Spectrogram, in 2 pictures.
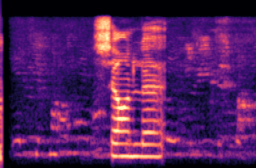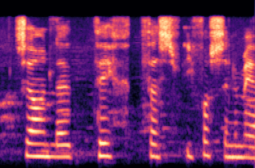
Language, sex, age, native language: Icelandic, female, 12, Icelandic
